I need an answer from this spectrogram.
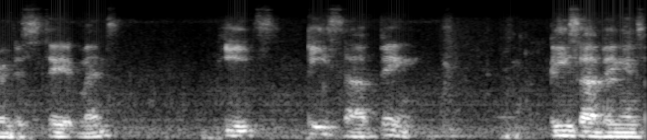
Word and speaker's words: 披萨饼: Pizza being is how you say Chinese in how you say pizza in Mandarin.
